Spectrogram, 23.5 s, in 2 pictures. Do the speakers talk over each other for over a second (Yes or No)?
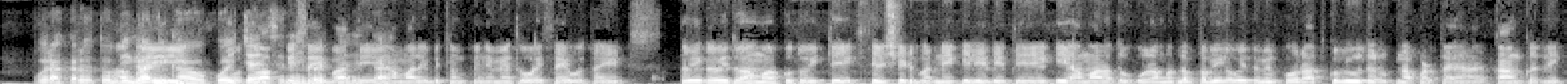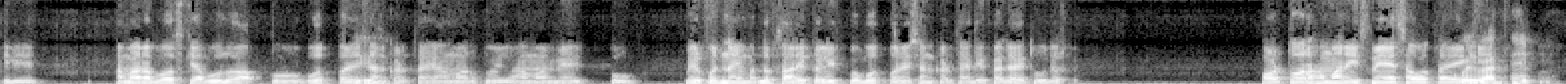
Yes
